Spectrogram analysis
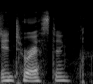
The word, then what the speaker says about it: interesting: friend female friend that pronounces the word interesting correctly with all the syllables interesting don't pass go she's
